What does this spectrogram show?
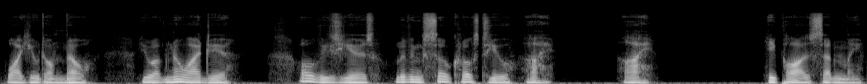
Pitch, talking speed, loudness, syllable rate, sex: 95 Hz, 120 wpm, -18 LUFS, 5.0 syllables/s, male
